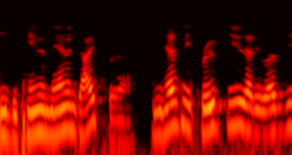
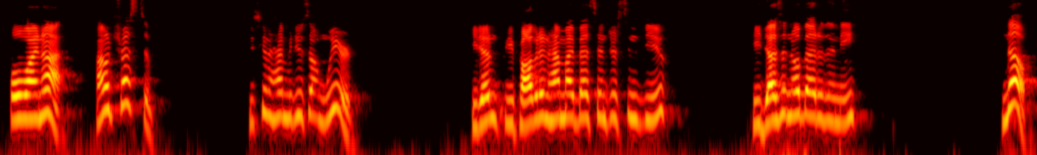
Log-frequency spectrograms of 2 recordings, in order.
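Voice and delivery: much higher, louder defiant voice of someone who won't obey; stubborn refuser; 8 semitones higher, 7 dB louder than usual. Acted. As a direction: protest like a suspicious kid refusing. Voicing a distrustful refuser.

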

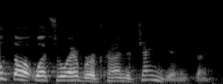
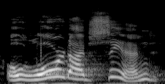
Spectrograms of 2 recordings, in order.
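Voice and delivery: higher and much louder, a pleading cry of prayer; loud cry to God; 7 semitones higher, 11 dB louder, much slower than usual. Shown as a demonstration. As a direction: call out to the Lord with full force. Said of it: "So our prayer should be something like this".

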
